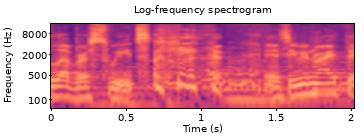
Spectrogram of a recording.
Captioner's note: everyone laughs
